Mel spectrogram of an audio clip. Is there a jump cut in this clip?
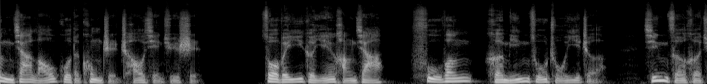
no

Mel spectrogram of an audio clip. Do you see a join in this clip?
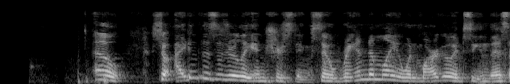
yes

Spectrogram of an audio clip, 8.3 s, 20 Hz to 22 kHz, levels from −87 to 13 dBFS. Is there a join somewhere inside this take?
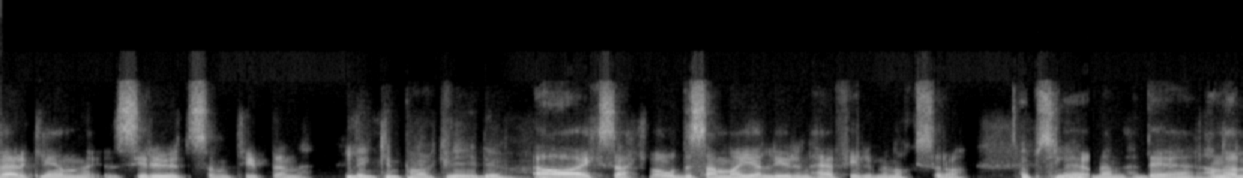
yes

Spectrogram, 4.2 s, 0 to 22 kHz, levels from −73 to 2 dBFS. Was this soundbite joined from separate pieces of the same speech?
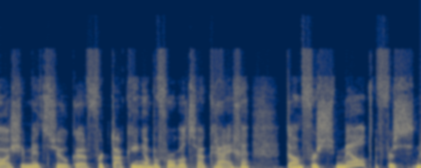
no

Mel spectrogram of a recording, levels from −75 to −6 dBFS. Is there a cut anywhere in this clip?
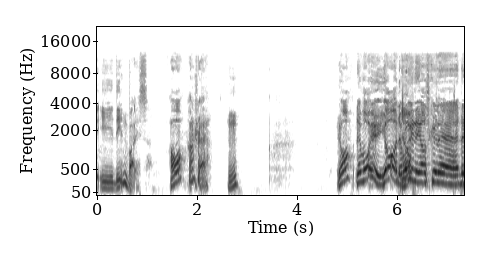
no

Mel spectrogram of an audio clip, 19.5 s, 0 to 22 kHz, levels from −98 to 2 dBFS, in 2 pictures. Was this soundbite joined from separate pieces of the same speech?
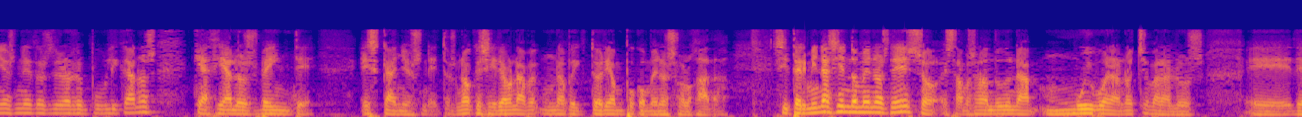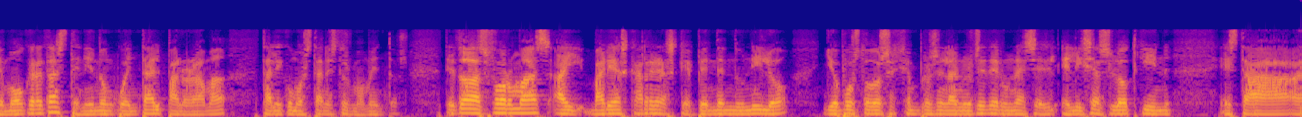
no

